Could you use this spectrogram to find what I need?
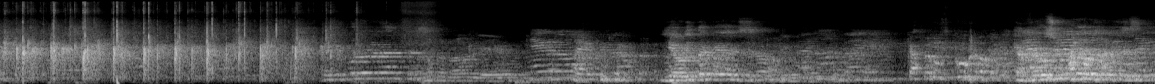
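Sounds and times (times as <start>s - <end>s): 
applause: 0.0s - 4.0s
speech: 6.1s - 11.5s
laughter: 9.1s - 11.5s.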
